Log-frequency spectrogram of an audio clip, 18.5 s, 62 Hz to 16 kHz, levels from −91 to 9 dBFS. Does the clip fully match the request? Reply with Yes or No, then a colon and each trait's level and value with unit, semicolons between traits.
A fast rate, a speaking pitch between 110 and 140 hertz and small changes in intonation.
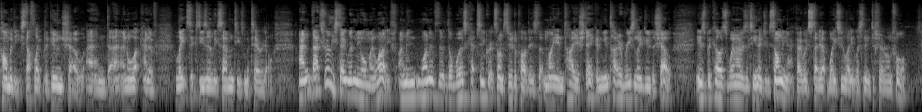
No: fast, 230 wpm; low, 115 Hz; average, 4.2 semitones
